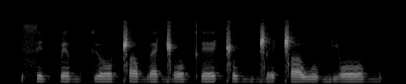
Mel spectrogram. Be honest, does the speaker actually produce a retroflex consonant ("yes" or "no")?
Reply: no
